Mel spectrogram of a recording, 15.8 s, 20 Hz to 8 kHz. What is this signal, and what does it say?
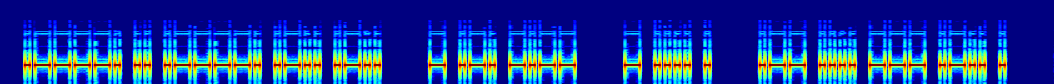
Morse code, heard as a keyed tone, about 16 wpm, 700 Hz. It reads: 'I'LL TRY THE WHOLE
